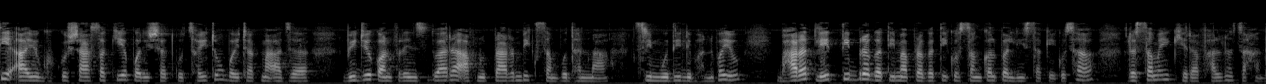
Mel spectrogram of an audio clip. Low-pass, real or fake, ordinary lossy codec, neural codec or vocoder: 7.2 kHz; real; none; none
